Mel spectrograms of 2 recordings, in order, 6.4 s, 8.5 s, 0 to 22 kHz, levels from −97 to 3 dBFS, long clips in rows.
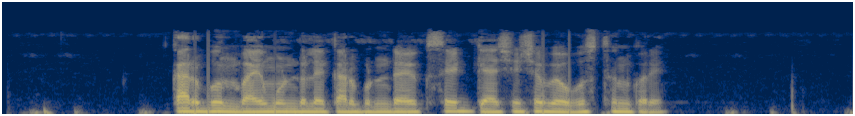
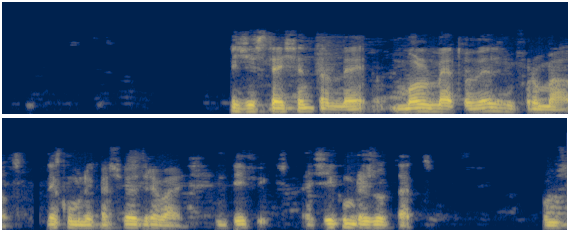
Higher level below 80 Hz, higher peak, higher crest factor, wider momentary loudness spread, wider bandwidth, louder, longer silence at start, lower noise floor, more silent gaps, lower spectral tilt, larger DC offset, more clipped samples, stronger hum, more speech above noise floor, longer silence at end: first, -36 dBFS vs -60 dBFS; second, -4 dBFS vs 0 dBFS; about the same, 20 dB vs 20 dB; first, 16 LU vs 11 LU; first, 7.6 kHz vs 6.8 kHz; second, -23 LUFS vs -19 LUFS; second, 0.2 s vs 1.7 s; second, -55 dBFS vs -78 dBFS; second, none vs 4.48-4.53 s; about the same, -6.5 dB/octave vs -6 dB/octave; neither; neither; neither; second, 33 dB vs 60 dB; first, 0.45 s vs 0 s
